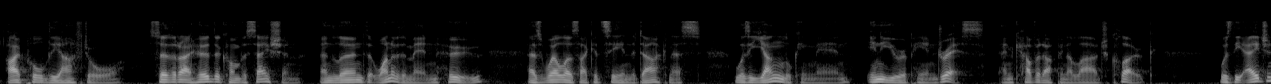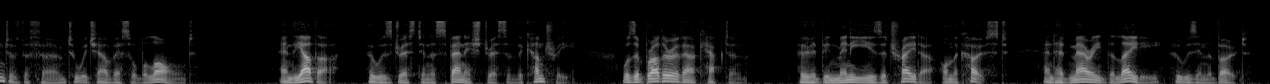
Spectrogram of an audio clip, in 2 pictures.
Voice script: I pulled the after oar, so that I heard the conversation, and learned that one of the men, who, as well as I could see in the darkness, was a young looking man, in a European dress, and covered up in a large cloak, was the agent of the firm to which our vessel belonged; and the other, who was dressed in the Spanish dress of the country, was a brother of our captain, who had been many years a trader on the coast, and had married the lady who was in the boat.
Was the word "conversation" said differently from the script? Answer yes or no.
no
